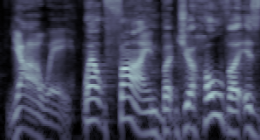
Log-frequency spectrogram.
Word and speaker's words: Yahweh: So as common as the name Jehovah might be to your ears, it's not actually the name of God. Rather, our best guess for pronouncing God's name is, in fact, Yahweh.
